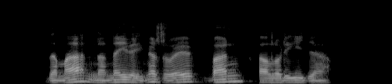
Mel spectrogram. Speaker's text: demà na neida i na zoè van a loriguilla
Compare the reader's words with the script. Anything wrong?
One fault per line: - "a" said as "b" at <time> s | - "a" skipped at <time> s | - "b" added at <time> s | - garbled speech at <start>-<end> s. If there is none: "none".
none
